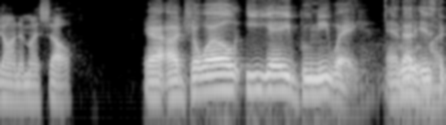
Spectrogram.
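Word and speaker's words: Joel Iyiegbuniwe: of a read on him myself yeah uh joelle ea boonieway and that is the correct pronunciation i actually looked in on that yeah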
